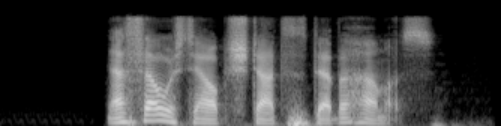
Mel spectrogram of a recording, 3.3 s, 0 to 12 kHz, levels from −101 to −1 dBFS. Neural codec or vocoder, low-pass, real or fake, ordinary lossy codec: codec, 16 kHz, 0.5 kbps, FunCodec, trained on LibriTTS, 25 frames a second; 7.2 kHz; fake; Opus, 64 kbps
